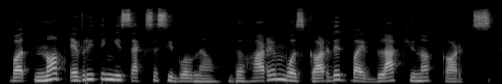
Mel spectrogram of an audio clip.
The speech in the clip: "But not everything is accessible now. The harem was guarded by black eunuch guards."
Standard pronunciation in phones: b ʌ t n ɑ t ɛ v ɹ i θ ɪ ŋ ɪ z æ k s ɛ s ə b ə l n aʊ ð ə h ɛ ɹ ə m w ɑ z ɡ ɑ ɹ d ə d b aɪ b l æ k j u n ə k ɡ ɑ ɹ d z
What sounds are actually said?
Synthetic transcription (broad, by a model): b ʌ t n ɑ t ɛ v ɹ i t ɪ ŋ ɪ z æ k s ɛ s ə b ə l n aʊ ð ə h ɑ ɹ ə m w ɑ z ɡ ɑ ɹ d ə d b aɪ b l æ k j u n ə k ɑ ɹ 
